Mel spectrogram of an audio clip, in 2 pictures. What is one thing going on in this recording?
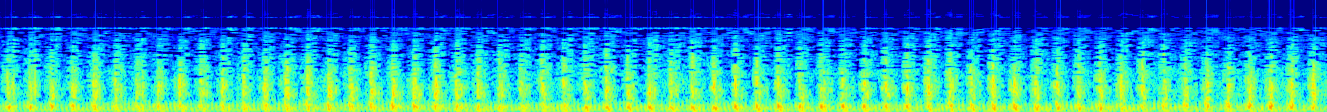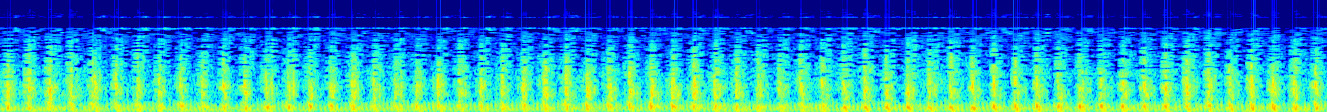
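Helicopter rotor blades chop rapidly and steadily close by.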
